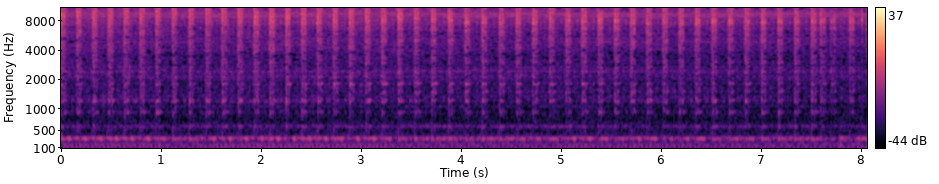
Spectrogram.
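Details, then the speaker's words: 2014 Kia Cerato at idle with injector 4 cut by actuation test while cylinder 1 already misfires: uneven lumpy hollow chuffing, cylinders 1 and 4 out; cylinder 1's miss comes and goes, confirming it as the fault. "الرابع والأول نسمع التفتفة. وقفنا عليه، الحين تفتفة الأول تجي وتروح."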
